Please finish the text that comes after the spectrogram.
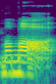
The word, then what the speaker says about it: mama: to his momma and this is by the way mama I know this because there's an accent on the last a deer Bruns to his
